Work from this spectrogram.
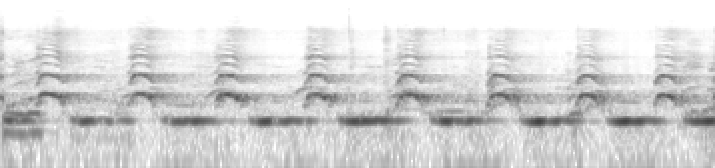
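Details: A captive siamang at a zoo gives loud whoops that sweep upward in pitch, each rich in overtones and repeating roughly every half second, over a steady, droning lower note.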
